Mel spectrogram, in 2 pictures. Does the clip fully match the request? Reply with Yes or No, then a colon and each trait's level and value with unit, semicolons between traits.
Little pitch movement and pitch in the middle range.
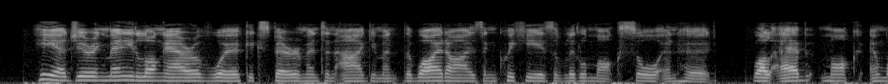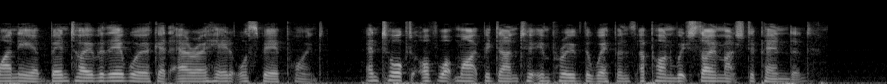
Yes: narrow, 2.0 semitones; medium, 155 Hz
